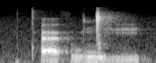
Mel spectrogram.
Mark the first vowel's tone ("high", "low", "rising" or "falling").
falling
